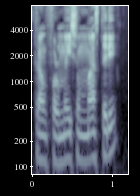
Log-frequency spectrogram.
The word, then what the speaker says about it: Transformation Mastery: O sea, lo he dicho cómo se escribe, pero es Transformation Mastery, ¿vale?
